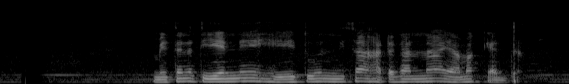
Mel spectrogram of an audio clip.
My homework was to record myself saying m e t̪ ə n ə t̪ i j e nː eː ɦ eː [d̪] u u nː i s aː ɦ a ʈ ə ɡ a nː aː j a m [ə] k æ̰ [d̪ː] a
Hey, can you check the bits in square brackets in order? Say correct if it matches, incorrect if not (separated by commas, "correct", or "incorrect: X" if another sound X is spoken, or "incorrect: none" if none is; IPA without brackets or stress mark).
incorrect: t̪, incorrect: a, correct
